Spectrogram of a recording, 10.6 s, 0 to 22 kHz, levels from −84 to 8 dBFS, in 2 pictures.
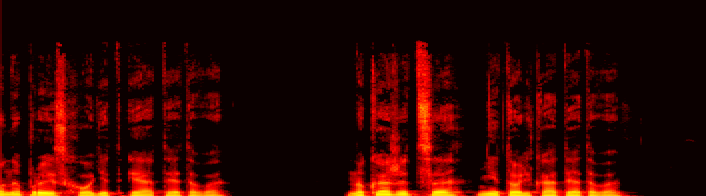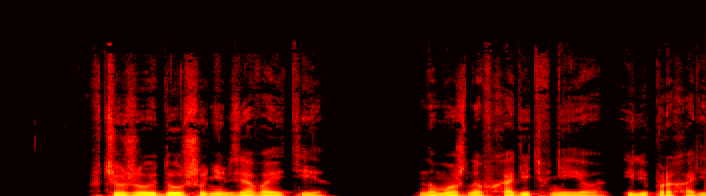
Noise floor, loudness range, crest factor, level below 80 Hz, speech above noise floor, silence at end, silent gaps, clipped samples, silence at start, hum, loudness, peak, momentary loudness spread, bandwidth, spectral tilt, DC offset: -76 dBFS; 2 LU; 18 dB; -44 dBFS; 55 dB; 0 s; 1.78-1.89 s, 1.97-2.04 s, 2.26-2.31 s, 2.49-2.55 s, 7.99-8.03 s, 8.30-8.34 s; under 0.1%; 0 s; none; -22 LUFS; -4 dBFS; 10 LU; 17 kHz; -7 dB/octave; under 0.1%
